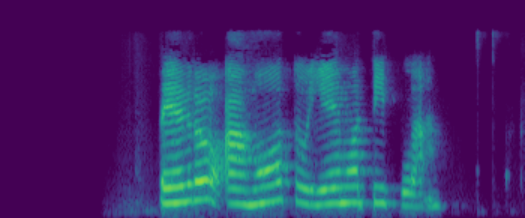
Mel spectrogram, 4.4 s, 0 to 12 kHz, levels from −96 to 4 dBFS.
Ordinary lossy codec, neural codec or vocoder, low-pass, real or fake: MP3, 48 kbps; codec, 16 kHz, 1 kbps, X-Codec, HuBERT features, trained on general audio; 7.2 kHz; fake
